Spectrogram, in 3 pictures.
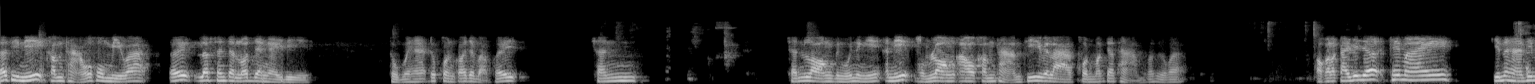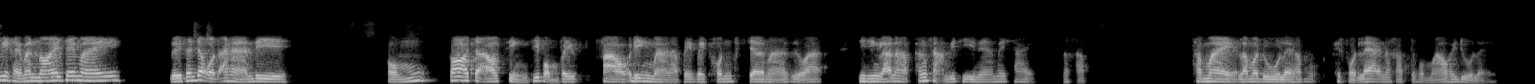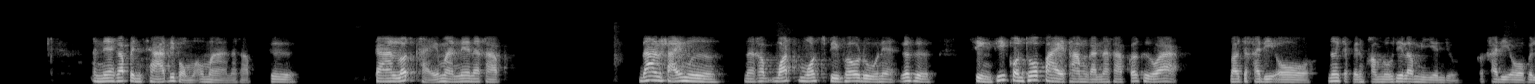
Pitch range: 120-165 Hz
